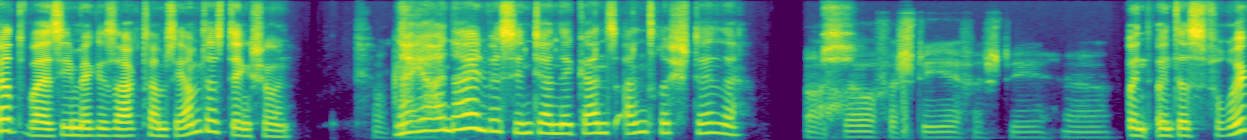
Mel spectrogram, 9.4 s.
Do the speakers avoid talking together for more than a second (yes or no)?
yes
